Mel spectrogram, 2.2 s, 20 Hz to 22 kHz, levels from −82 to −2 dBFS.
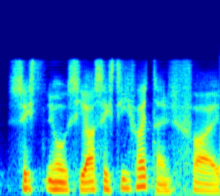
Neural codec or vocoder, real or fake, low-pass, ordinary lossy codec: codec, 16 kHz, about 1 kbps, DyCAST, with the encoder's durations; fake; 7.2 kHz; none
